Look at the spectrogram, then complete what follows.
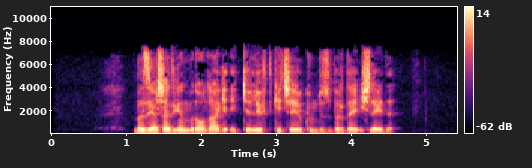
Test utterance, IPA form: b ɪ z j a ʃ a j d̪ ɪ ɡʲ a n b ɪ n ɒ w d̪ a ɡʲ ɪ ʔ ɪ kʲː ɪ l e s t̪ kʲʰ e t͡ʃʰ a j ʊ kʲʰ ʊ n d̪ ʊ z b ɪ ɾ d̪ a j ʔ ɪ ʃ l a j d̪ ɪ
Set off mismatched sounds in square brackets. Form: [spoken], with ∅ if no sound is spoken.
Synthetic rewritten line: b ɪ z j a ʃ a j d̪ ɪ ɡʲ a n b ɪ n ɒ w d̪ a ɡʲ ɪ ʔ ɪ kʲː ɪ l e [f] t̪ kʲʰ e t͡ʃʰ a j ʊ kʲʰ ʊ n d̪ ʊ z b ɪ ɾ d̪ a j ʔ ɪ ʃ l a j d̪ ɪ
